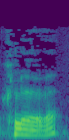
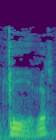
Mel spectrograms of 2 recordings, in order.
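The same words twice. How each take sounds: First: It is said like the English word. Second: It is said like the Russian word. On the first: It means smart. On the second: It means the clover plant.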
